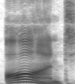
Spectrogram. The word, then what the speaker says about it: aunt: pronunciation of aunt and aunt as in or MIGA no now aunt you could say aunt aunt aunt aunt it's take your pick aunt or aunt you can say it either way but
